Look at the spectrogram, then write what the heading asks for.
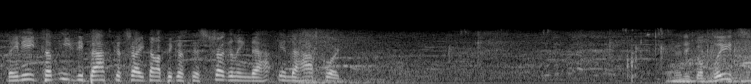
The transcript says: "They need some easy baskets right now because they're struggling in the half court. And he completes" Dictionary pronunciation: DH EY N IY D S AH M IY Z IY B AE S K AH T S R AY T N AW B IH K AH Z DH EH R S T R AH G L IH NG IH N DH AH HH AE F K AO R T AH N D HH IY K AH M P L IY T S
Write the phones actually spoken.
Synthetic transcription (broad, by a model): DH EY N IY D S AH M IY Z IY B AE S K AH T S R AY T N AW B IH K AH Z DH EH R S T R AH G L IH NG IH N DH AH HH AE F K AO R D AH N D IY K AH M P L IY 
